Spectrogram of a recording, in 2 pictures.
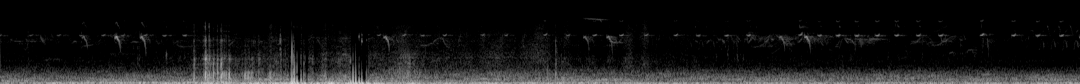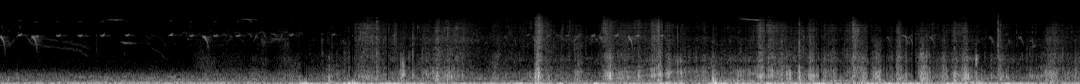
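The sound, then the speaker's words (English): Crossbills calling, with the female giving calls and the male giving flight calls: many short, high chip notes in quick repeated series over steady low background noise. “crossbills come to the scene. Pegging calls by the female and flight calls by the male.”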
